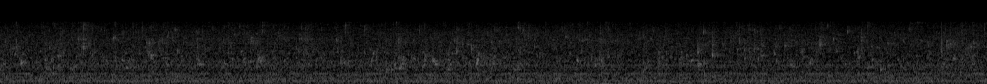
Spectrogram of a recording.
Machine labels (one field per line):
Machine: pump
